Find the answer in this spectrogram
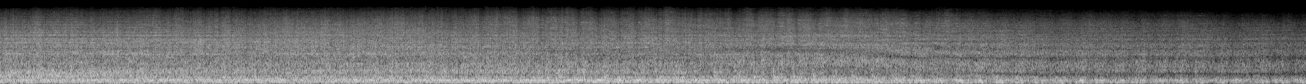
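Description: Freight train cars (covered hoppers and tank cars) rolling by, a steady rumble of steel wheels on rail that fades over the last few seconds as the train draws away.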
